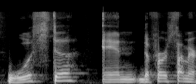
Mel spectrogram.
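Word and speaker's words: Worcester: accent apparently uh um it's not Worchester it's wora and the first time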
